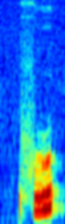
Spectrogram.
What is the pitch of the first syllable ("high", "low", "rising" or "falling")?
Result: rising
